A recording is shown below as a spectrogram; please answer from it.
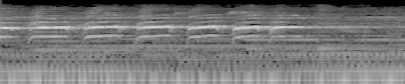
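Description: A male plumed bird of paradise calling a quick series of short rising notes, about five a second, which stops about a second and a half in, over background music.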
